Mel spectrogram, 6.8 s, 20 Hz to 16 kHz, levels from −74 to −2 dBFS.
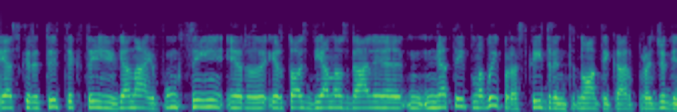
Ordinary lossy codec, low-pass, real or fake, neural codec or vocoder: MP3, 64 kbps; 7.2 kHz; fake; codec, 16 kHz, 4.8 kbps, FACodec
